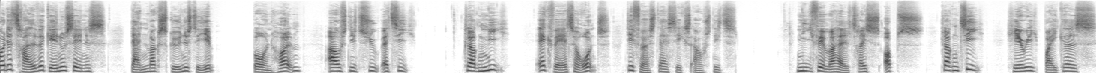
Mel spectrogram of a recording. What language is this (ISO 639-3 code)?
dan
